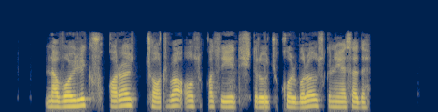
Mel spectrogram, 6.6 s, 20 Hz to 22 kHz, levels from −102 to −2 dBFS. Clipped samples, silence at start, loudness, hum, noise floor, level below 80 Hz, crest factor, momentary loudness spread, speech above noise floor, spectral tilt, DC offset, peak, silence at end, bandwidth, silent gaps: under 0.1%; 0.7 s; -19 LUFS; none; under -90 dBFS; -62 dBFS; 18 dB; 9 LU; over 71 dB; -5 dB/octave; under 0.1%; -2 dBFS; 1.05 s; 8 kHz; 1.58-1.63 s, 2.11-2.20 s, 3.06-3.11 s, 4.19-4.23 s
